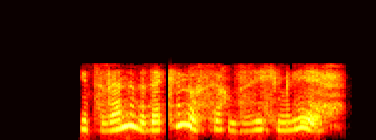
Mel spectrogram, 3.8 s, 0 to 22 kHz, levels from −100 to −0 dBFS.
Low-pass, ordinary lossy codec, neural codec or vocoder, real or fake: 7.2 kHz; AAC, 16 kbps; none; real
